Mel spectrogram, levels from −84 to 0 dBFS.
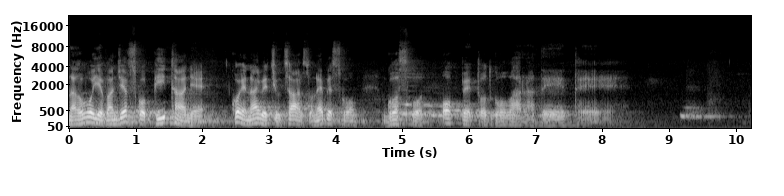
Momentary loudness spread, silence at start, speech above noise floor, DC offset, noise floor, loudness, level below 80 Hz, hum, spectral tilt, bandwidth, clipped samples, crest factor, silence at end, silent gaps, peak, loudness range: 20 LU; 0 s; 42 dB; under 0.1%; -61 dBFS; -19 LUFS; -56 dBFS; none; -7.5 dB/octave; 8.4 kHz; under 0.1%; 18 dB; 0.55 s; none; -2 dBFS; 12 LU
